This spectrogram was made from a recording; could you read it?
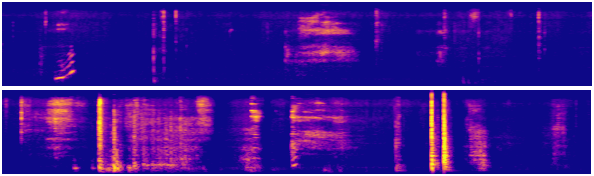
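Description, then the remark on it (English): A drawer is pushed shut, a short sliding rumble followed by a couple of sharp wooden knocks, with scattered clicks and faint rustling before it. “Let me close my drawer.”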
